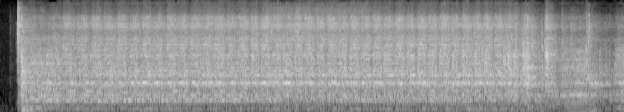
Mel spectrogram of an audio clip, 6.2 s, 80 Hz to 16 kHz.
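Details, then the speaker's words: 1971 Triumph Spitfire MK III four-cylinder, starting after 14 years sitting, using starting spray: brief crank catches right away into a steady, even, not-too-loud idle with a little clicketty-clack rattle; normal idle. "I can hear a little rattle. That's it. That's all there is. Clicketity clack."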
